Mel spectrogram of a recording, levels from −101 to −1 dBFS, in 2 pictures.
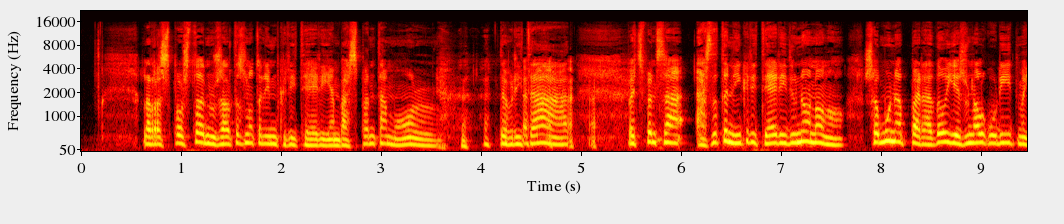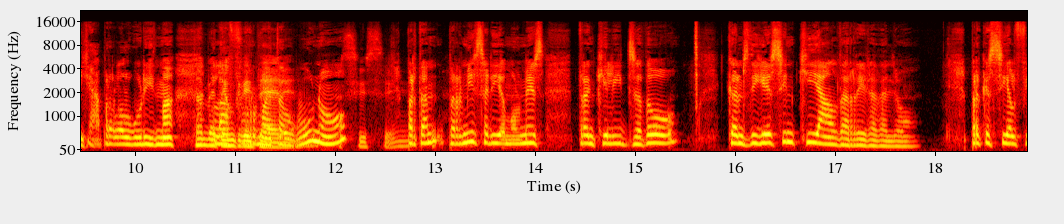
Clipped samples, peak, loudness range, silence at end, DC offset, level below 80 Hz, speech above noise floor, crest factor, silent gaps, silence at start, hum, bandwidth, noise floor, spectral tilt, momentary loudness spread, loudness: under 0.1%; -12 dBFS; 3 LU; 0 s; under 0.1%; -70 dBFS; 23 dB; 16 dB; none; 0.3 s; none; 16 kHz; -51 dBFS; -4.5 dB/octave; 11 LU; -28 LUFS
